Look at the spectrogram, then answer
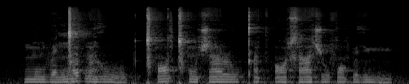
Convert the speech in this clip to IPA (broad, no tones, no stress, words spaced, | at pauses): mũβɛŋ͡ǀə ɠə̃ɣu | ǀʰɔ̃ ǀʰũʃɐ̃ ɹukʼɐ̃t͡sʼɔ̃ɬã ʃufɔ̃pʏðy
